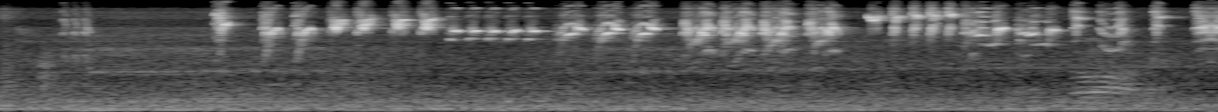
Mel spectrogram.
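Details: Red siskin, Spinus cucullatus, in classic song: after a brief pause it launches into a fast, continuous high twitter of chips, trills and buzzy notes that keeps going to the end, with a faint low hum behind.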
